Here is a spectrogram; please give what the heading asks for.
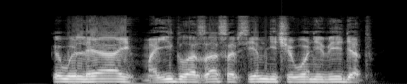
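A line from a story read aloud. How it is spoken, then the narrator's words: Mocking. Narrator (Russian): насмешливо говорил Тиунов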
